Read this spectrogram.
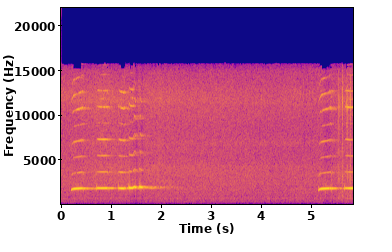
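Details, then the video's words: Pheasant Cuckoo in the ruins of Tikal, Guatemala, giving clear, level whistles in quick runs of three or four notes, the last drawn out, repeating after pauses over steady background hiss. "Pheasant Cuckoo"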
